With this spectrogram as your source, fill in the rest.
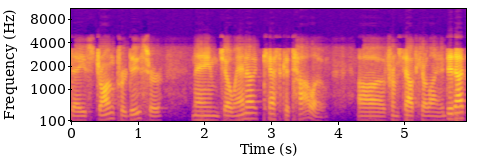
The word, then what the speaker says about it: Keskitalo: our clients and a strong producer named Joanna casket alo from South Carolina did I pronounce the last name right Joanna you did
